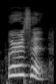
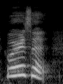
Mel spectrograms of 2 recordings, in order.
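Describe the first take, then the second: No difference in how they are said.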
